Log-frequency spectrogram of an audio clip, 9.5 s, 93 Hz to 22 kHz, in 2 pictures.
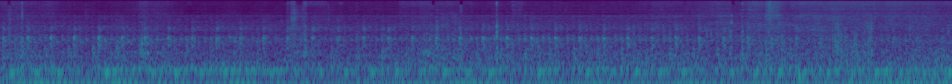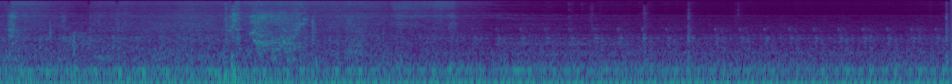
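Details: Engine cold start at -16°C: rough, loud run with a very strong, fast uneven knock near three beats a second; knocking while cold, cause unclear.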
